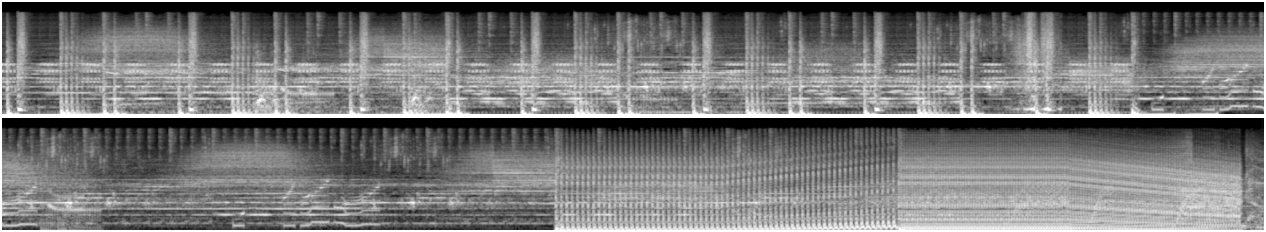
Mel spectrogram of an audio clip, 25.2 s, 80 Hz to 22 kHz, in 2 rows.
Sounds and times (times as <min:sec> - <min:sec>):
Dubstep: 0:00.0 - 0:20.5.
